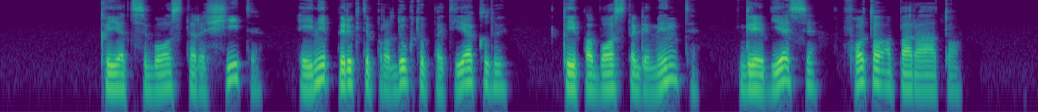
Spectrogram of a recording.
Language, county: Lithuanian, Panevėžys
